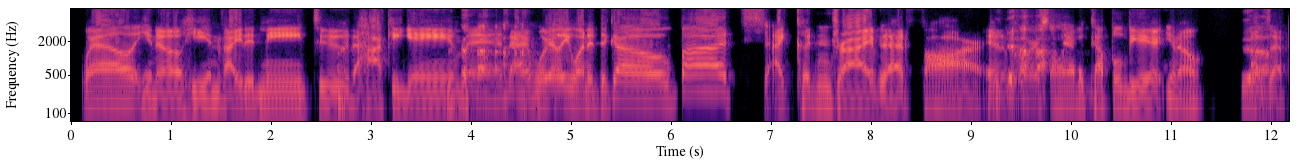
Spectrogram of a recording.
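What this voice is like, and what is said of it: Imitates another person's voice. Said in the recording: “Is that a good impression or no? ... That's pretty good ... It was a good impression ... Scale of 1 to 10, like a 6.”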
